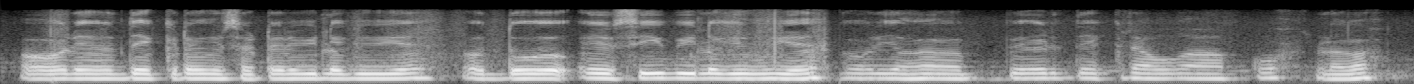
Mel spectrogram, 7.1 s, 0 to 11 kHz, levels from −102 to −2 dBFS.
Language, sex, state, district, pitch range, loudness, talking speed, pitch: Hindi, male, Bihar, Muzaffarpur, 145-155 Hz, -15 LUFS, 205 wpm, 145 Hz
